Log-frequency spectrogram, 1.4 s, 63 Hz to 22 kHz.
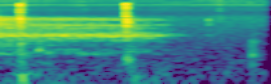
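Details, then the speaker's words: Mazda 626 GF with added MPS-style gauges, ignition on: faint irregular clicking from the flasher relay, caused by electrical noise from the new gauges. The planned fix is a small capacitor. "now to the fixing part you hear that clicking does the flashing relay it's just clicks when those are installed because those are too noisy that is problem number one"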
